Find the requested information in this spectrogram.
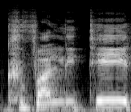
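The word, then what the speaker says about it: Qualität: 그래서 얘는 kvalitet 하고 있습니다. kvalitet. 역시나 tate에서 길어지는 발음이죠. kvalitet 이렇게 kvalitet 그쪽에다 강세 찍어서 kvalitet quality죠.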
